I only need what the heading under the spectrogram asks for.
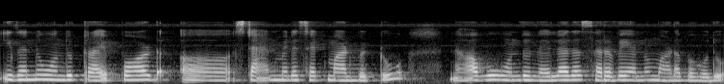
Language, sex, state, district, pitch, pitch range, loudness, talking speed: Kannada, female, Karnataka, Bellary, 200 Hz, 185-210 Hz, -15 LUFS, 110 wpm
